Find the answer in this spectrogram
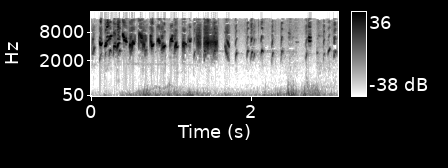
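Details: Training song of the European goldfinch: dense, sparkling twitter of quick overlapping notes early on, easing into spaced chirps and short trills, with low rumble beneath.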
